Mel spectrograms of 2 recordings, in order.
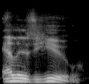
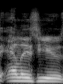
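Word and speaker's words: Elizeu: nicolau I think it's L is you I think that's how you pronounce that little phoneme in in Brazilian Portuguese yeah that could be I'm never gonna try I think it's LSU Zaleski dos Santos I love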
